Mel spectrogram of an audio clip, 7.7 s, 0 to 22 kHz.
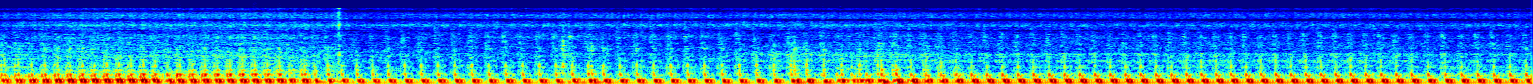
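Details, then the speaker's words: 1996 Suzuki GS500 twin, carbureted: low, lumpy idle with uneven beats about three per second, hunting slightly; the petcock vacuum port on the second carb was open instead of blocked, leaking air. "Figured it out. Um, this is the vacuum for the petcock. And usually the the vacuum on the other carb is blocked off, but this one apparently isn't."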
